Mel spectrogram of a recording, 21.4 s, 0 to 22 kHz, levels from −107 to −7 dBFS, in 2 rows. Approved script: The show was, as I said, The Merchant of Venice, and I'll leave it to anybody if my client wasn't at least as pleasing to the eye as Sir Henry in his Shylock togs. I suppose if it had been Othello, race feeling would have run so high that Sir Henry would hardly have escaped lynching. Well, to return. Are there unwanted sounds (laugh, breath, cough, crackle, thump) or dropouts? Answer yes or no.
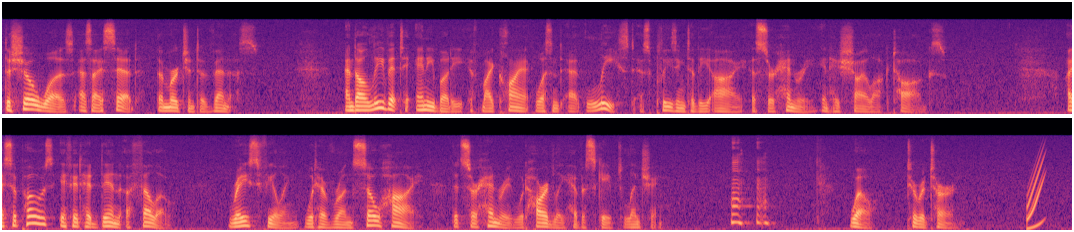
yes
